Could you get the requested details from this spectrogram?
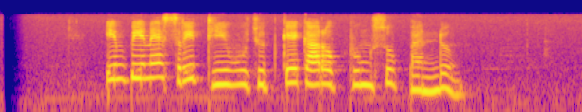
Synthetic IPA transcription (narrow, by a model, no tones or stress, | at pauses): ʔimpinesɾid̪̥i̤wud̥ʒ̥ṳt̪̚kekaɾob̥ṳŋsub̥a̤nɖʊŋ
